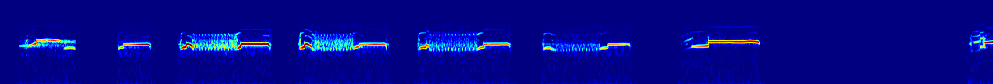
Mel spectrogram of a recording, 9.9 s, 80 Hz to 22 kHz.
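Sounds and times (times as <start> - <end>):
occhione bird calling: 0.2 - 7.7, 9.7 - 9.9.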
